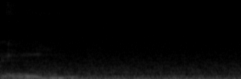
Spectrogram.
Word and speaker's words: Om: A lot of people do it differently, but the way we concentrate and do the Om is that the O should be short and the Ma should be long.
